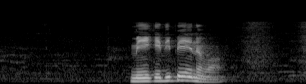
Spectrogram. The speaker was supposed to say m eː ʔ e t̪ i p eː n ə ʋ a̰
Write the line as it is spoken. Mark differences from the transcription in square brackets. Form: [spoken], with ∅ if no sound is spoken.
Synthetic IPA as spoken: m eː [k] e [d̪] i p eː n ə ʋ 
